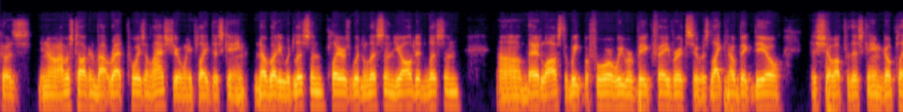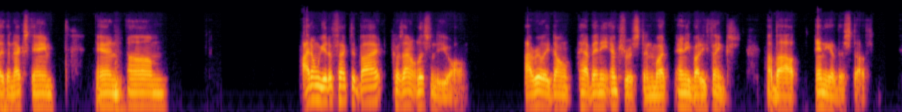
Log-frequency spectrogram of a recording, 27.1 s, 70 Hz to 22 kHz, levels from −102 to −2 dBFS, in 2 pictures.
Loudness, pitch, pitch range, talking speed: -19 LUFS, 95 Hz, 85-95 Hz, 185 wpm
